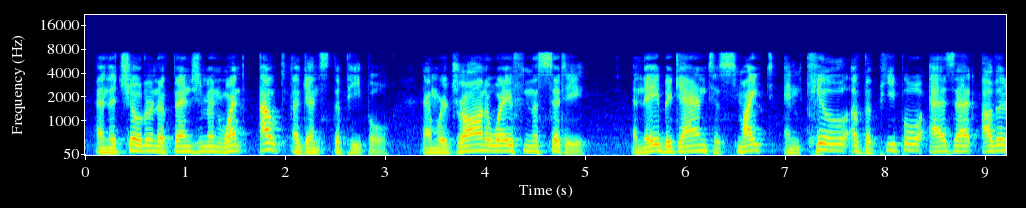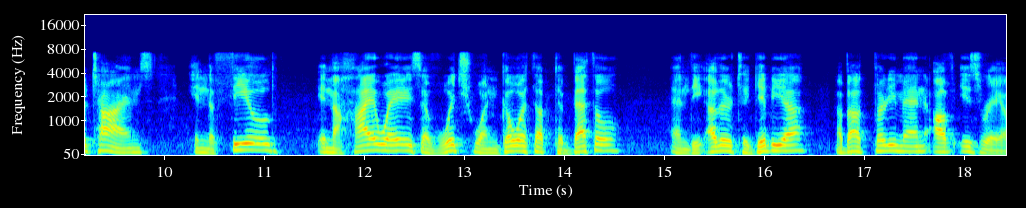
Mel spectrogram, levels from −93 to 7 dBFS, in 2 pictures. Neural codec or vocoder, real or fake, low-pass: codec, 44.1 kHz, 7.8 kbps, DAC; fake; 7.2 kHz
